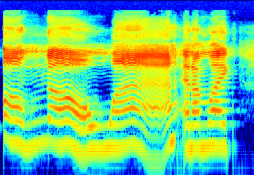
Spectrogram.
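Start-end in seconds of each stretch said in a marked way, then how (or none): 0.0-1.1 dry, mocking sarcasm, "no" drawn out. Retelling someone's reply to the speaker's news, in a mock-sarcastic oh no.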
